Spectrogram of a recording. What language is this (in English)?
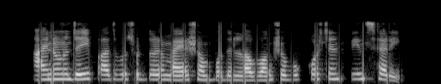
Bangla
